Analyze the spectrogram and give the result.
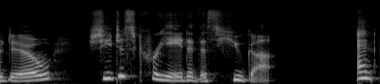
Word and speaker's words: Hygge: It's spelled H-Y-G-G-E, okay? So it looks like it's spelled Hygge, but according to Google, it's pronounced Hygge.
